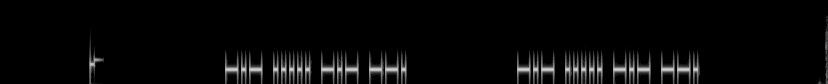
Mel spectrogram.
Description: Morse code, heard as a keyed tone, about 29 wpm, 700 Hz. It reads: K5KG K5KG
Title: Easy Call Signs Repeated 2x - 30wpm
